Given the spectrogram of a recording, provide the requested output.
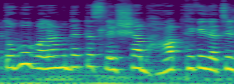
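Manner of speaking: normal talking voice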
